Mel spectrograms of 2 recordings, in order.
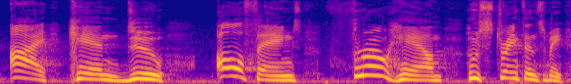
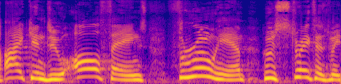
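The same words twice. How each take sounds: First: Slow, pausing before "all things" and "through"; slow solemn quote. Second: Said in the usual way. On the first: Shown as a demonstration. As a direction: savour each phrase of the verse. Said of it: "The Apostle Paul says this". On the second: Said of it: "This is worth saying out loud too".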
